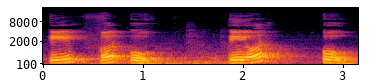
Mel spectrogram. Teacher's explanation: इनके उच्चारण में मुंह को खोलने की बहुत अधिक आवश्यकता नहीं होती है, लगभग बंद रहता है। और अर्ध संवृत स्वर जो है जिसमें मुंह आधा बंद होता है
